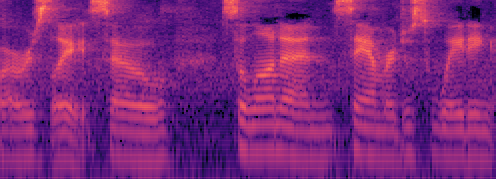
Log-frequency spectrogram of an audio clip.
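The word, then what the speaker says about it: Celaena: her name I know some people call her Selena or Selena I don't know according to Sarah's video it's salana but I'm also having trouble saying that so if I keep changing the pronunciation just know that the correct name is salana so they've traveled to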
